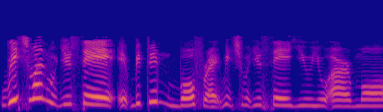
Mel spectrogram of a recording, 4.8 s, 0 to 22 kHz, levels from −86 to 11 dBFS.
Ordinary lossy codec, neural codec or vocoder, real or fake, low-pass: MP3, 24 kbps; none; real; 7.2 kHz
